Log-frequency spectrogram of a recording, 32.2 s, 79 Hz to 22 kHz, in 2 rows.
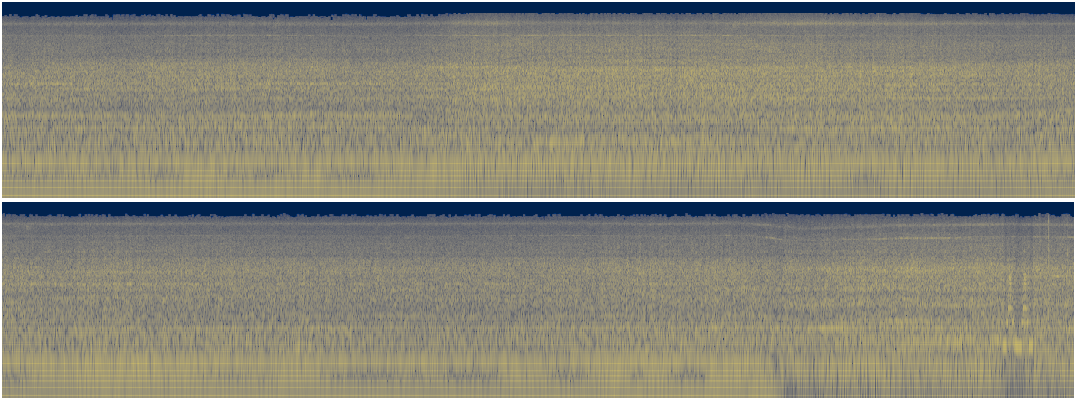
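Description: Cab interior sound of an AGCO Challenger MT865C track tractor, its Caterpillar C18 turbocharged six-cylinder diesel running at a steady working pitch while pulling a disc ripper through corn stalks. The engine note holds even, then shifts abruptly near the end.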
